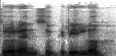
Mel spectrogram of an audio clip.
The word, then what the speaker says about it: Lorenzo Grillo: It's pronounced Lorenzo Grillo in its original language.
